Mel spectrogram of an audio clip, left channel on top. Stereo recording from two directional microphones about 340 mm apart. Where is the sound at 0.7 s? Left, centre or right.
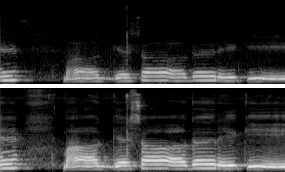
Right.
